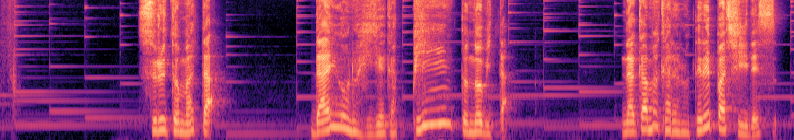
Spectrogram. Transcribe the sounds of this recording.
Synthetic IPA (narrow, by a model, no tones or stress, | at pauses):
sɨɾɯ̟t̪o̞mat̪a | d̪aio̞ːno̞çiɡe̞ɡapʲĩnt̪o̞no̞bʲit̪a̰ | nakamakaɾano̞t̪e̞ɾe̞paɕiːd̪e̞sɨ̥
